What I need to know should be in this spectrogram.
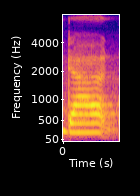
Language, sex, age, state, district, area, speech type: Bodo, female, 18-30, Assam, Chirang, urban, spontaneous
